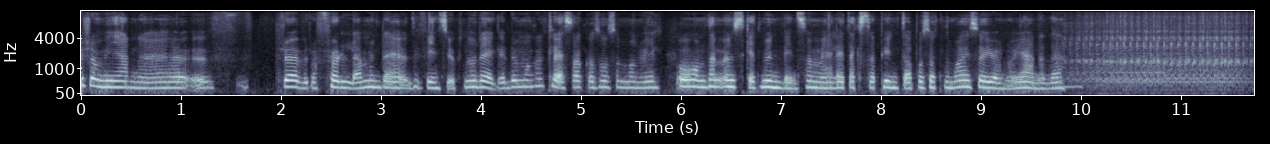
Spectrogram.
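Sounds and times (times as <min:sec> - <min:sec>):
speech: 0:00.0 - 0:10.4
sewing machine running: 0:09.8 - 0:11.7.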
